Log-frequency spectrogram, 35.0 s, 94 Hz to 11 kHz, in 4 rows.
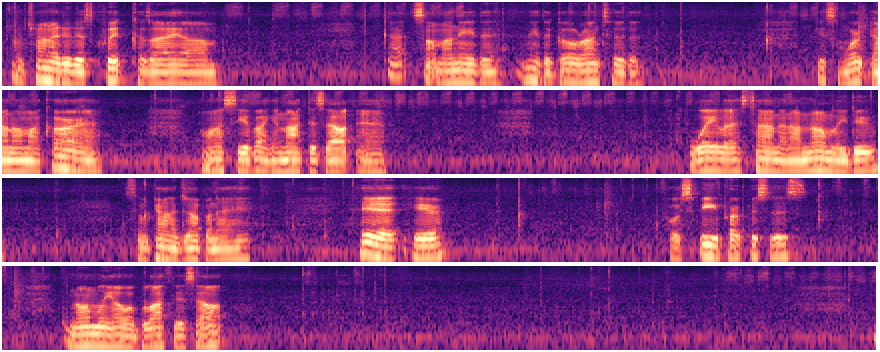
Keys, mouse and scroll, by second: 1.4 f, 2.3 click, 2.8 click, 5.1 middle click, 6.0 click, 6.9 middle click, 7.8 click, 8.7 click, 9.5 middle click, 10.5 ctrl+middle click, 11.2 ctrl+click, 11.6 ctrl+click, 13.2 ctrl+click, 13.7 ctrl+click, 13.9 ctrl+click, 15.7 shift+click, 16.3 shift+click, 16.8 shift+click, 17.4 middle click, 18.2 middle click, 19.4 ctrl+click, 20.2 ctrl+click, 20.8 middle click, 22.8 click, 23.4 click, 24.2 ctrl+click, 25.0 middle click, 25.9 click, 26.3 click, 26.6 click, 26.9 middle click, 28.0 click, 28.2 click, 29.4 click, 29.7 click, 30.2 alt+middle click, 32.3 middle click, 33.6 shift+click, 34.8 shift+click.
